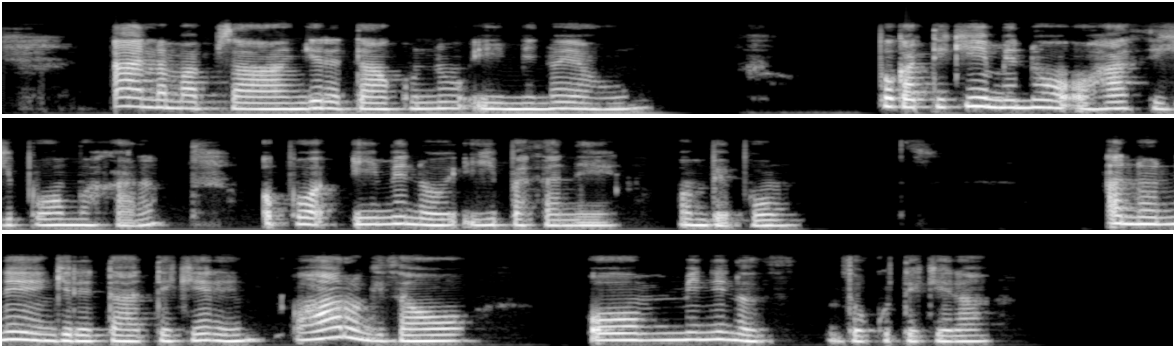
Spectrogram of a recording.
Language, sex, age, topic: Oshiwambo, female, 25-35, agriculture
